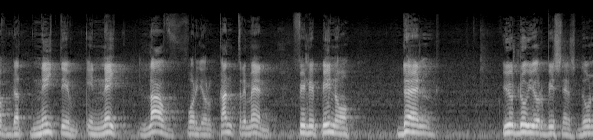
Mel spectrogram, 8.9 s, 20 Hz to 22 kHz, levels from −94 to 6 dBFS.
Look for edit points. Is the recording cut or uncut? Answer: uncut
